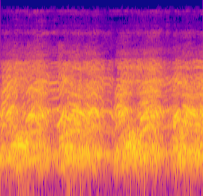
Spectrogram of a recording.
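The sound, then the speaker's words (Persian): Victims' families shout for justice together at a protest at Imam Khomeini Airport, holding photos of the victims and flowers. Loud massed voices chant in repeated rhythmic bursts, each followed by a short dip. “همچنین خانواده‌های قربانیان این حادثه با در دست داشتن عکس قربانیان و شاخه‌های گل در فرودگاه امام فریاد دادخواهی سر دادند.”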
